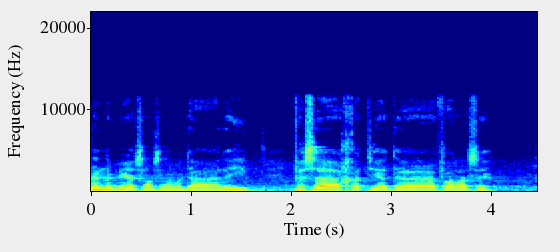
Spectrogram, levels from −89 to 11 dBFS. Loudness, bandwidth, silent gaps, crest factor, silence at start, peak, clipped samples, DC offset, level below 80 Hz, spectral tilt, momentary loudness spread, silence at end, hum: -25 LUFS; 12 kHz; none; 16 dB; 0 s; -10 dBFS; under 0.1%; under 0.1%; -46 dBFS; -7 dB/octave; 8 LU; 0.45 s; none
